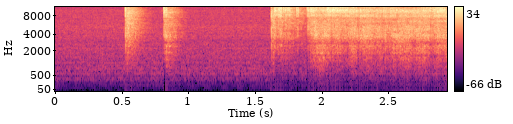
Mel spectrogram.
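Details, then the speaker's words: VEVOR MMA 200 DC stick welder, first use, with the supplied rod: two scratch strikes, then a steady, sharp, slightly harsh frying arc. The welder suspects the current is a bit hot and turns it down to 80. Harsh stick welding arc. "Sounds good. Actually sounds like I might be a little bit hot. Turn it down to 80."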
